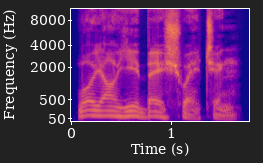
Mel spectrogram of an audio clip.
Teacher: His third tone on shui, water, was lazy, dipping too low. He sounded like a textbook, not a native speaker.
